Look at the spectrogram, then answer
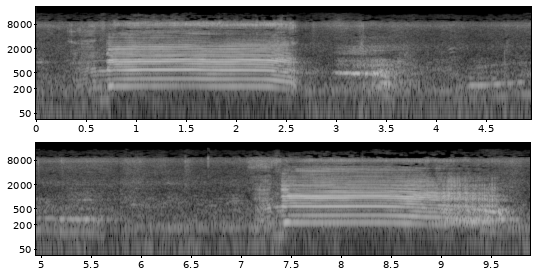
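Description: A cow gives two long, loud moos, each a steady low bellow lasting about two seconds.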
